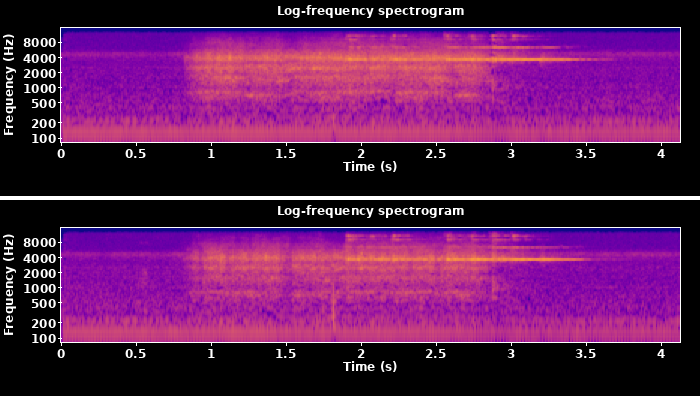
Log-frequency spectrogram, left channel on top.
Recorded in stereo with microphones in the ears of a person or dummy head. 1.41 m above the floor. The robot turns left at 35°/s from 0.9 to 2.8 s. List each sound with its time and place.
1.9 s a bell: 175° right, 2.0 m; by 3.4 s 155° left, 2.0 m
